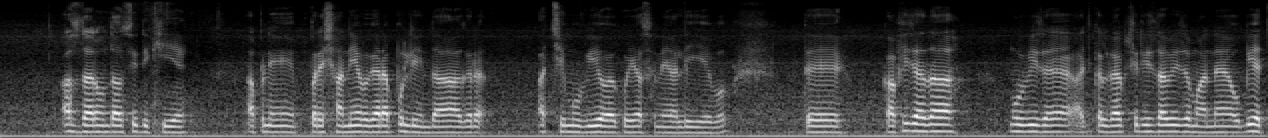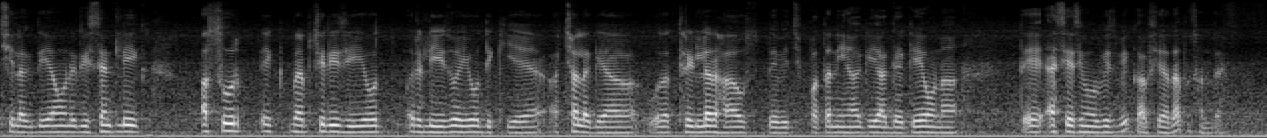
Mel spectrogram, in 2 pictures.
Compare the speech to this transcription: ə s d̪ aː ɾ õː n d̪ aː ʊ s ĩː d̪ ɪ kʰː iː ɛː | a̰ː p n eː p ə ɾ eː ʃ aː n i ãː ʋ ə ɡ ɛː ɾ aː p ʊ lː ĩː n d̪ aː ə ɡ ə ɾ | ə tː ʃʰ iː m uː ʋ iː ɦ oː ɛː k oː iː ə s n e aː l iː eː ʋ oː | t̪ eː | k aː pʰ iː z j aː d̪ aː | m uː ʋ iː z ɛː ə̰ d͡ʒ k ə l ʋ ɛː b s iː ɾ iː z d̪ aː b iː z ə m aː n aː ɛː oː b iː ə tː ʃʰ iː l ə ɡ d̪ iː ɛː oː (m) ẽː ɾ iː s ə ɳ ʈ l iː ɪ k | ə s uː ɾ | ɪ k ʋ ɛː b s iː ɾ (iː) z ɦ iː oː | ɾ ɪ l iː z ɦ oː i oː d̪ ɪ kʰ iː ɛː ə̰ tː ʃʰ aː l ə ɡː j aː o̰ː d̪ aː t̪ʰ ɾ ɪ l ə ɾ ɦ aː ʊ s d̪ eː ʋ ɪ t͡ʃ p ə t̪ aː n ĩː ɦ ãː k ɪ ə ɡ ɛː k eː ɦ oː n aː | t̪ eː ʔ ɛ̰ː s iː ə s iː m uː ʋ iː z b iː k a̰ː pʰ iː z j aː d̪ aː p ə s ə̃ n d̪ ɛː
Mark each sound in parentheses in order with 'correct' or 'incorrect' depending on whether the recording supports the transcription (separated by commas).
incorrect, correct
